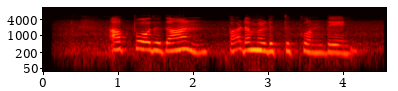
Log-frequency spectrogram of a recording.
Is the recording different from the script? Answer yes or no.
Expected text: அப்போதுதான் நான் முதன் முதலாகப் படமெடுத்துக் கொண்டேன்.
yes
